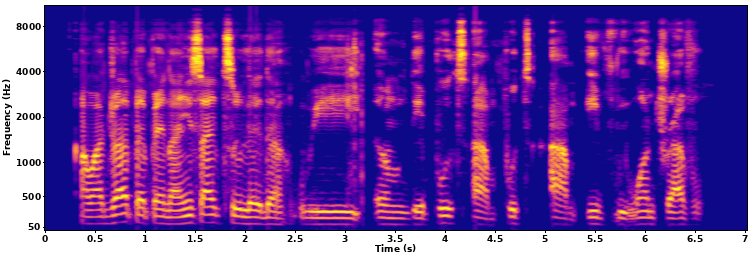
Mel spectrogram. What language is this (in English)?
Nigerian Pidgin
